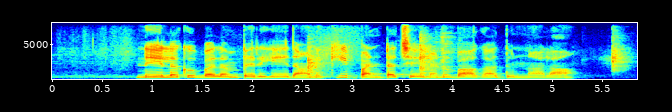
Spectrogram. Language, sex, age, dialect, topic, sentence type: Telugu, female, 31-35, Southern, agriculture, statement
